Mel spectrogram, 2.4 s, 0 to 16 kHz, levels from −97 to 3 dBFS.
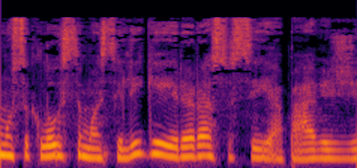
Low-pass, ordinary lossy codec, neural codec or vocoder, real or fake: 14.4 kHz; MP3, 48 kbps; vocoder, 44.1 kHz, 128 mel bands, Pupu-Vocoder; fake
